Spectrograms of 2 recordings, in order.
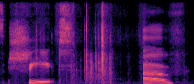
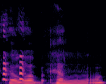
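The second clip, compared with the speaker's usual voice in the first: mumbling; 4 dB quieter than usual. Shown as a demonstration. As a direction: mumble it half asleep. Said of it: "How do you say hello in a mumbling voice?".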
